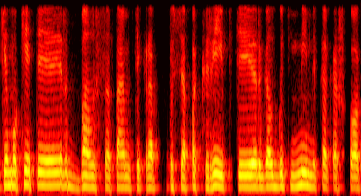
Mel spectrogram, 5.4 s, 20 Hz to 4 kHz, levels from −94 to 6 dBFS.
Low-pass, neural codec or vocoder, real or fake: 3.6 kHz; vocoder, 44.1 kHz, 128 mel bands every 256 samples, BigVGAN v2; fake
